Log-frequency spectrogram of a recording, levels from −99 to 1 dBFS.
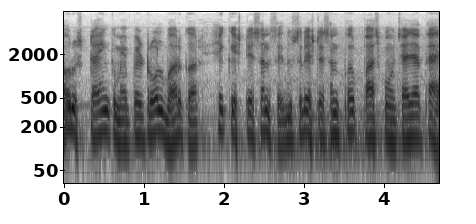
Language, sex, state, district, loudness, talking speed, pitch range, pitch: Hindi, male, Bihar, West Champaran, -17 LUFS, 205 wpm, 130-160 Hz, 145 Hz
